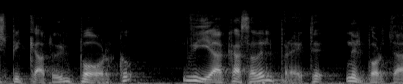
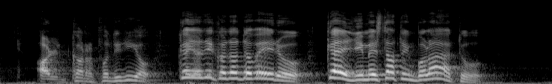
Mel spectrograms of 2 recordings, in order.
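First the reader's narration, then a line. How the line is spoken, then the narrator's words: Shouting louder. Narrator (Italian): Calandrino gridava allora più forte e diceva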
